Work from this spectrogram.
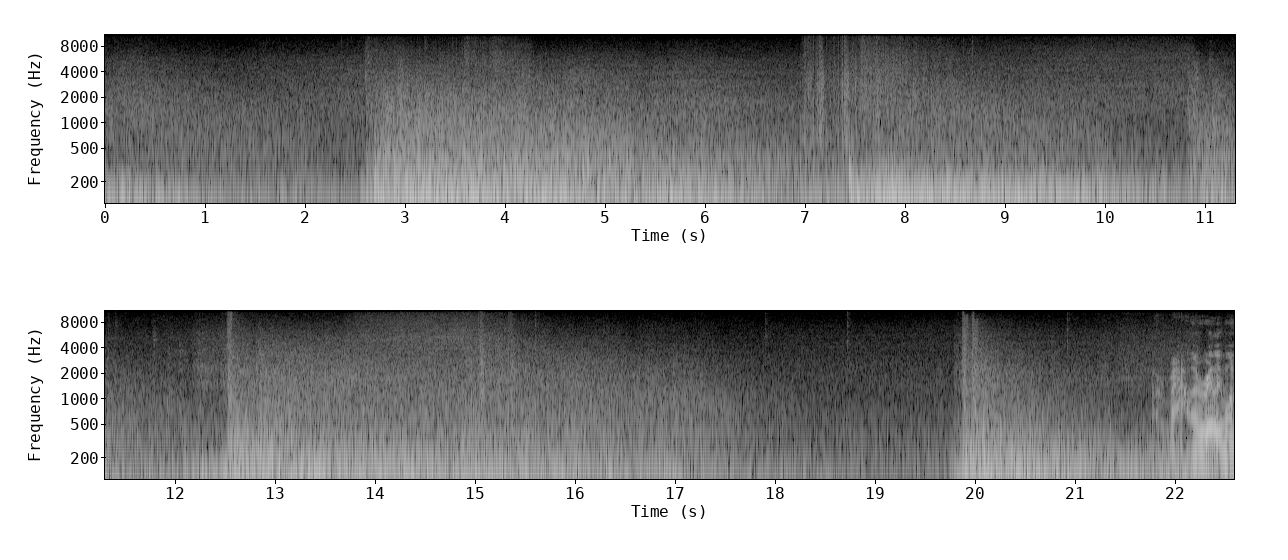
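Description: Naval guns firing in a warship video game, several deep booming salvos spaced a few seconds apart, each followed by a long rumbling wash of sound, with a player talking between shots.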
